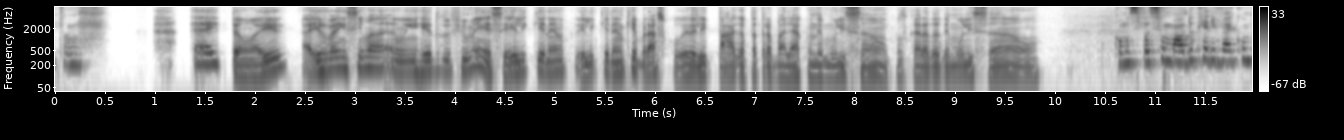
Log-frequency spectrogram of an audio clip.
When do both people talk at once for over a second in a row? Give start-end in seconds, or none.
none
